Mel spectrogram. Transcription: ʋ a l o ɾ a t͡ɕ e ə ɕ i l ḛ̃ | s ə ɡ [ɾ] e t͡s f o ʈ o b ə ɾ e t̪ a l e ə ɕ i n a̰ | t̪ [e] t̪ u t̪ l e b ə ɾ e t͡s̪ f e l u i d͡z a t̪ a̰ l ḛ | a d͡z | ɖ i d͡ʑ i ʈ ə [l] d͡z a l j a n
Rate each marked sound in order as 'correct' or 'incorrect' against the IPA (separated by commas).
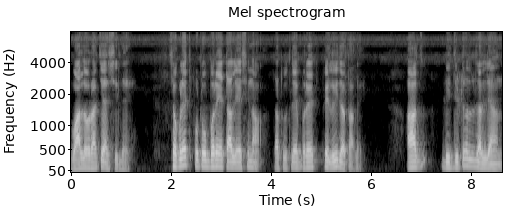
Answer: incorrect, incorrect, correct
